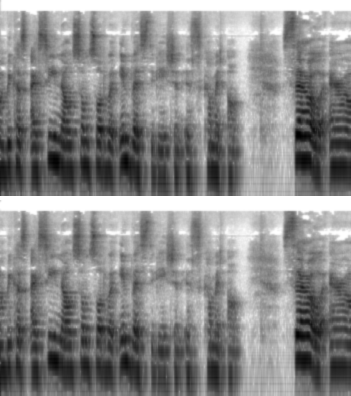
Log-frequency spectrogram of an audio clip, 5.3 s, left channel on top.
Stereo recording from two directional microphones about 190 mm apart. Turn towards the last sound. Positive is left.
turn(degrees=35)  # may be behind; listen again after turning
